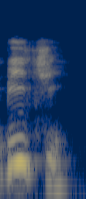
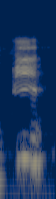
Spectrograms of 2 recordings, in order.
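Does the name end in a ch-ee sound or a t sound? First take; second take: ch-ee sound; t sound. First: The name ends with a ch sound plus ee. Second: The name ends on a plain t sound. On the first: "they say beachy" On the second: "his name is Beat"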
